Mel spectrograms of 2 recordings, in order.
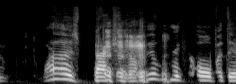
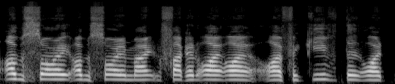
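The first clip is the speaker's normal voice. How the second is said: apologising dad; 4 semitones higher, 3 dB louder than usual. Pretend. Role-play dad apologising.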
